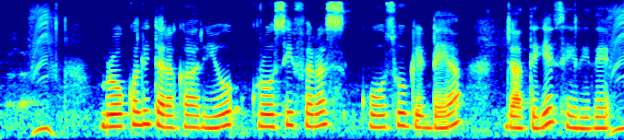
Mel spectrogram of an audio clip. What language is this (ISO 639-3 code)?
kan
